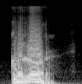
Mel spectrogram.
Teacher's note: And the syllables on the first, the intonations on the first syllable, color. Where in Spanish, both the O's are the same sound, O, color, and the syllable at the end is stressed, not the first, like in the word in English.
